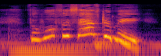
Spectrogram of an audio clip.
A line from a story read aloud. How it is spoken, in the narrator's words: cried Little Red Riding Hood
